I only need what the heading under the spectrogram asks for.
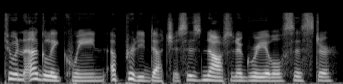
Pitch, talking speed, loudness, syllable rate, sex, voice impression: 185 Hz, 210 wpm, -19 LUFS, 5.4 syllables/s, female, very feminine, adult-like, thin, tensed, very powerful, bright, very hard, very clear, very fluent, cool, intellectual, very refreshing, sincere, slightly calm, slightly friendly, reassuring, slightly unique, slightly elegant, slightly wild, slightly sweet, lively, strict, slightly intense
